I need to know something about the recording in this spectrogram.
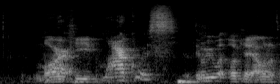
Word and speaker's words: Marquis: it's marquise yeah I always said Marquis audiobook pronunciation which apparently approved all but was Marquess I'm gonna say Marquis I'm giving the middle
